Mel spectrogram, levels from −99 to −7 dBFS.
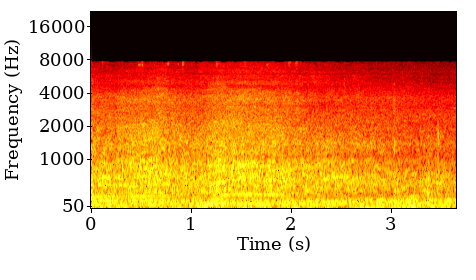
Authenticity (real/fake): real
